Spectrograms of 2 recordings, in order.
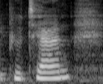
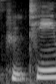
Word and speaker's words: poutine: Tails place where I got my putan as they called it I asked for it as poutine because that's what I've heard but she said that's how they say it there but anyway that um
